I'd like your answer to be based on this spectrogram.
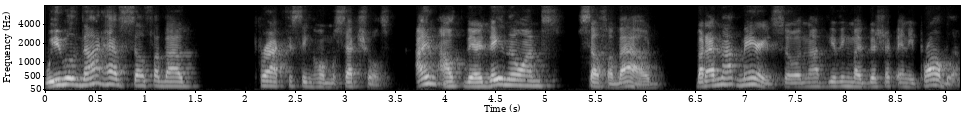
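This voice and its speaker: At a fairly quick pace, a man with a Filipino accent speaks in a fairly high pitch. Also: lively intonation. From Philippines. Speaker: pastor. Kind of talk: conference presentation. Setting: conference room with online audience. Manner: animated.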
